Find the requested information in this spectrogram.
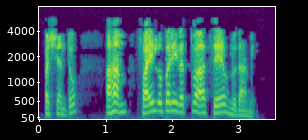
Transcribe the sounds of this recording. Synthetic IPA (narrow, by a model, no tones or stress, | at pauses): pɐʃjɐnt̪u | ɐɦɐmpʰɐjlupɐɾiɡɐt̪ʋɐseːʋnud̪aːmḭ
